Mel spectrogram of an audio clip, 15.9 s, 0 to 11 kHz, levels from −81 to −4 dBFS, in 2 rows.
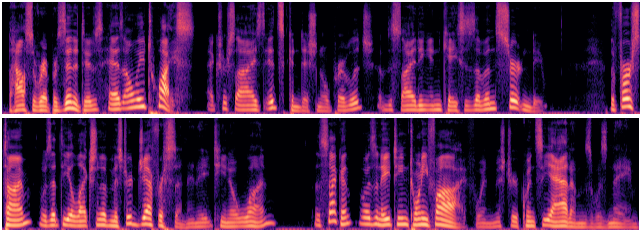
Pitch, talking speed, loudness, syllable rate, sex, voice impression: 140 Hz, 165 wpm, -19 LUFS, 5.6 syllables/s, male, very masculine, middle-aged, thick, slightly muffled, sincere, friendly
